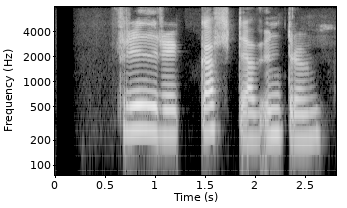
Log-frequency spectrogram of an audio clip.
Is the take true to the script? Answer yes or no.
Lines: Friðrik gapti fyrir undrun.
no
